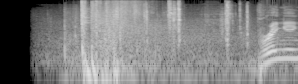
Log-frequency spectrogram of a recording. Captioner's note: gunshot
